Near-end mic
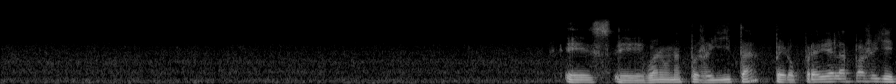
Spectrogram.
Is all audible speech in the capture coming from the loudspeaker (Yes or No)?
No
